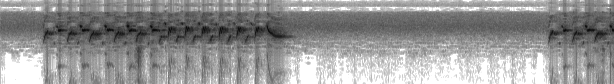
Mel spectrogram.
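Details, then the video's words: Goldfinch song used to train young birds: a rapid stream of liquid, tinkling chirps lasting about three seconds and closing on a drawn-out descending note, then silence before a second burst of the same twitter begins. "chant maknin pour écolage jeune chardonneret"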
